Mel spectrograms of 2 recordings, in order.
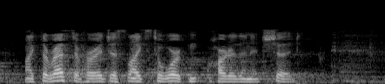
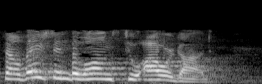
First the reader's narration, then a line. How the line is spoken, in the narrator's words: This huge multitude crying out in a loud voice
